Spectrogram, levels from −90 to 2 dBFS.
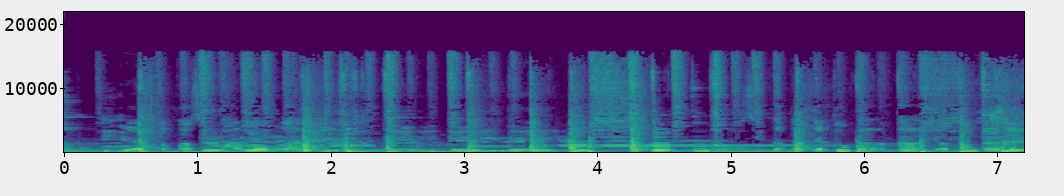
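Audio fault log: Throughout: noise suppressor applied to music or sounds. The level pumps and breathes, with sustained parts and decaying tails sinking while sharp onsets pass intact, swinging by roughly 10 dB. A speech-tuned suppressor is treating steady tonal content and ambience as noise and pulling it down.
0.05–0.43 s, 0.65–0.88 s, 2.54–2.69 s, 6.11–6.27 s: sound cut by the noise suppressor. Each passage dips and thins, by about 5, 7, 5 and 9 dB, the deepest at 6.11 s. The suppressor judged these steady or fading stretches to be noise and clamped them harder than their surroundings.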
